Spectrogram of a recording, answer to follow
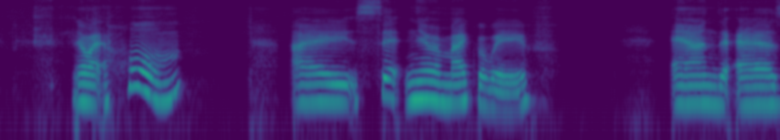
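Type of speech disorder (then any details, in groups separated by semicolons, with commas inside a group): Bulbar dysarthria; bulbar onset ALS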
